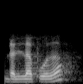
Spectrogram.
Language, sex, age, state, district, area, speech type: Urdu, male, 18-30, Uttar Pradesh, Balrampur, rural, conversation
